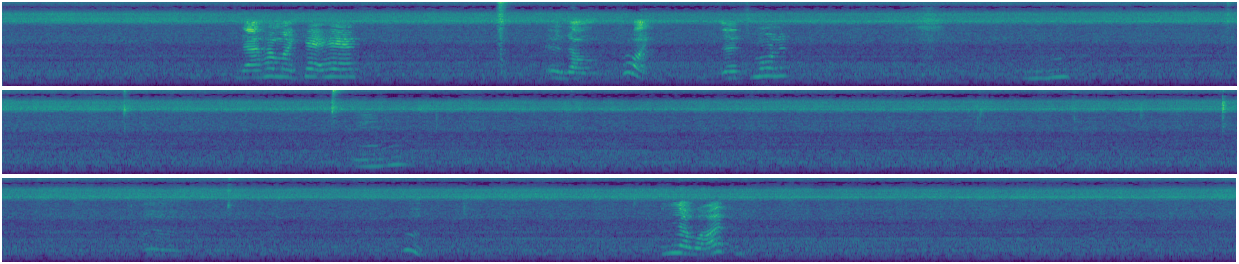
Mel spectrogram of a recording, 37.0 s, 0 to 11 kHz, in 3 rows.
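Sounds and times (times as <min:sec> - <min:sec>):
ventilation machine hum: 0:00.0 - 0:37.0
woman humming mm while eating: 0:10.2 - 0:10.8, 0:15.6 - 0:16.5, 0:26.0 - 0:26.7, 0:28.7 - 0:29.1.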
